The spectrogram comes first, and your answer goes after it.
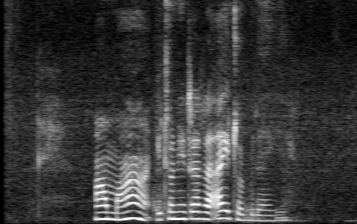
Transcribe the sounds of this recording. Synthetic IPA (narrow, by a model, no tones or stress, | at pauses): amaitɔnitaɾaʔaitɔbiɾaji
